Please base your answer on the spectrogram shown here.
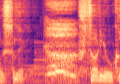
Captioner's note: gasps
